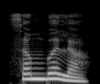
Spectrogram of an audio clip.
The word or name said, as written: ಶಂಬಲ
